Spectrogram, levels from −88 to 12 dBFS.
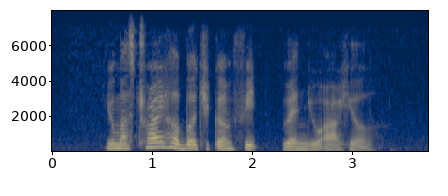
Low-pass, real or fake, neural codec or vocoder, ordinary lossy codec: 7.2 kHz; real; none; Opus, 24 kbps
